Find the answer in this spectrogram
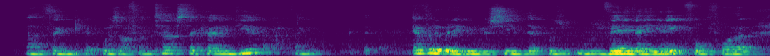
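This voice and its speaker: A man with a Scottish accent talks very fast at a high pitch and with fairly even intonation. There is audible room echo. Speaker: carer. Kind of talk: interview testimony. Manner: halting, many fillers.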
